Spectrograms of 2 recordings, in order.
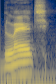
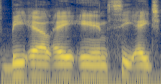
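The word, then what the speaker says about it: Blanche: I be saying his name wrong. It's B L A N C H E. I said Blanch. Blanch. K. Bruce. Sound like Blanch to me.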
